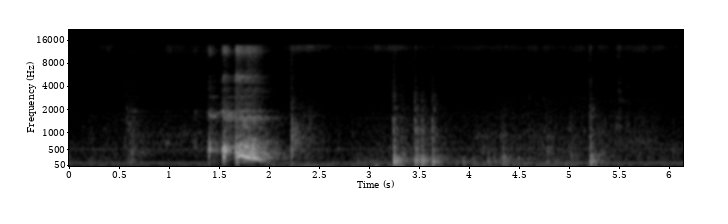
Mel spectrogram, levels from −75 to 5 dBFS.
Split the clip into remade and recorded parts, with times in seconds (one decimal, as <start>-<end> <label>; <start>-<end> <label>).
0.0-0.6 recorded; 0.6-2.1 remade; 2.1-6.1 recorded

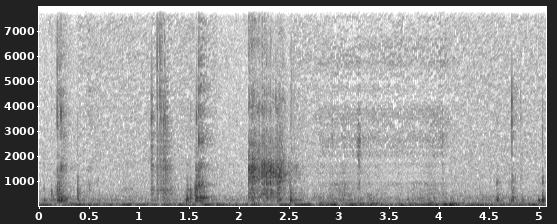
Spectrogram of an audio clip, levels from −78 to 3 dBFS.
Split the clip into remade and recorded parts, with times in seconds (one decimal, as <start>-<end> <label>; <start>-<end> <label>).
0.0-2.8 recorded; 2.8-4.1 remade; 4.1-5.1 recorded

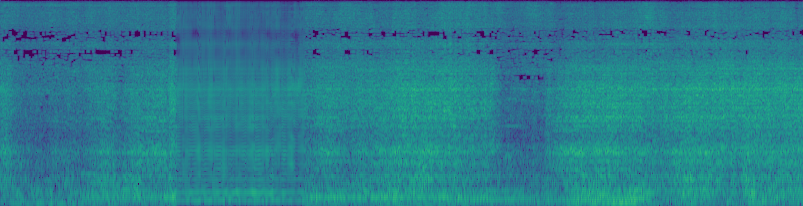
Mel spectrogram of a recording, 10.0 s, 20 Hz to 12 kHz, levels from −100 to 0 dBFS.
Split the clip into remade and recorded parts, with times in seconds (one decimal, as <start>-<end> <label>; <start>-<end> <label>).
0.0-2.2 recorded; 2.2-3.8 remade; 3.8-10.0 recorded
